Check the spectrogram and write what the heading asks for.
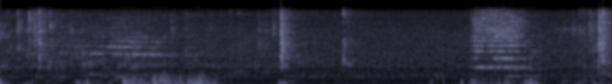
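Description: Computer keyboard typing: scattered key clicks, with a sharper keystroke about four seconds in. A short steady tone sounds for under a second near the end.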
